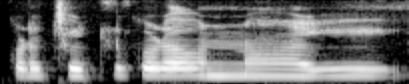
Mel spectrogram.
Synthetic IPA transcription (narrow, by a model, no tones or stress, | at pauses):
kːuɽɐt͡ʃeʈlukuːɽaːunːɐji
